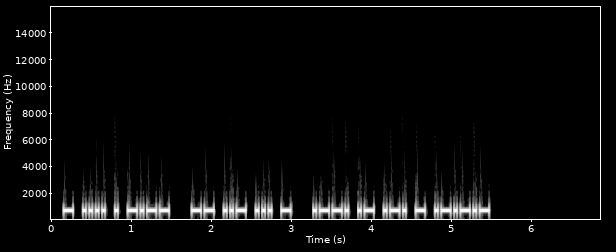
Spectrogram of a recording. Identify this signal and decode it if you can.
Morse code, heard as a keyed tone, about 30 wpm, 700 Hz. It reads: THEY MUST PART.
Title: Sentences from Top 1000 Words - Review Part 1 - 30wpm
